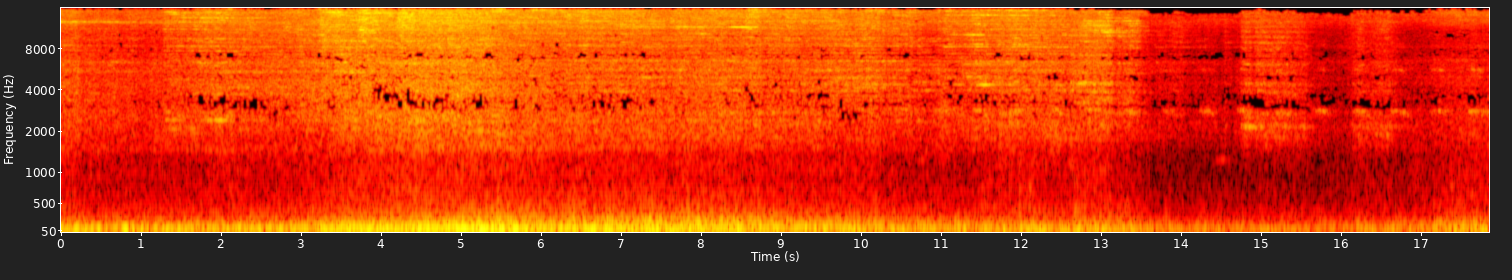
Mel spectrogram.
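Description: Freight cars of a passing CSX train rolling along the rails: a steady low rumble with a high hiss from the wheels on the track, easing off for a few seconds near the end before building again.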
